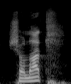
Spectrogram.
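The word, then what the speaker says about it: Xolotl: Sholat is how you say that in Aztec mythology.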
